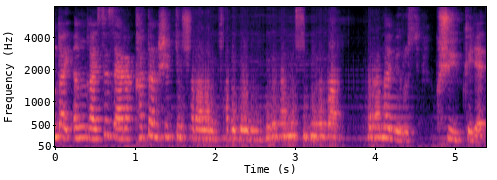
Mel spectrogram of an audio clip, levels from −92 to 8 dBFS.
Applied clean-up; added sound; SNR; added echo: neural separator model SepFormer DNS4.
